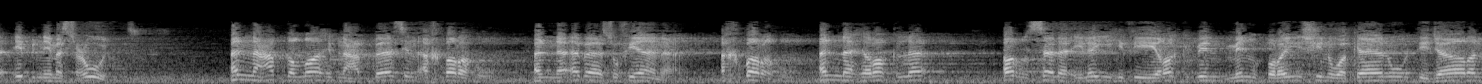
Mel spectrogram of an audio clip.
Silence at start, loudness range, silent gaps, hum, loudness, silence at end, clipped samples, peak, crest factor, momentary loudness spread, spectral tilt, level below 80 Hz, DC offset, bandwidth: 0 s; 2 LU; none; none; -16 LUFS; 0 s; under 0.1%; -2 dBFS; 16 dB; 14 LU; -2.5 dB/octave; -46 dBFS; under 0.1%; 8 kHz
